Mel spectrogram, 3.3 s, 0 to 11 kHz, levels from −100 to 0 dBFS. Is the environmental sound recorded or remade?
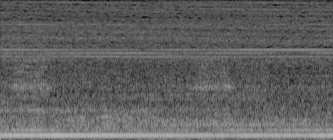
recorded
